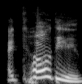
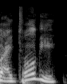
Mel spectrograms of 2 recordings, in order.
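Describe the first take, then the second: First: "I told you" said higher and louder, pressing the point; emphatic repeat. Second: Said in the usual way. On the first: Real, not acted. To his co-host, repeating himself, louder and insistent. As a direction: hit "told" hard the second time, insisting.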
